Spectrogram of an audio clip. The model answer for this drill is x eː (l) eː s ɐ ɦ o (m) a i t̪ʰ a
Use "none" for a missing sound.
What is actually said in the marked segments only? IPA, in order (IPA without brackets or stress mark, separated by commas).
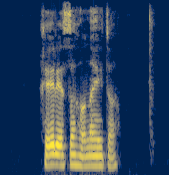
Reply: ɾ, n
